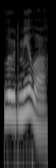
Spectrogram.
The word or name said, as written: ludmila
